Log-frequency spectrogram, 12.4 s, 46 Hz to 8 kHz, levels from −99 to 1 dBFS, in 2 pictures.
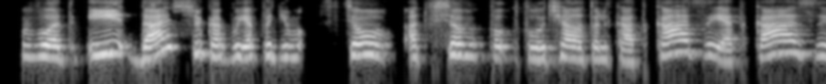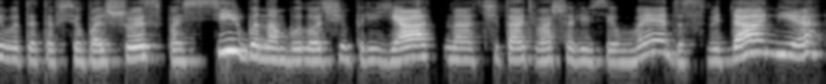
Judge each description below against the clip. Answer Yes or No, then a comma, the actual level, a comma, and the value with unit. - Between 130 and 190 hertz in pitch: No, high, 230 Hz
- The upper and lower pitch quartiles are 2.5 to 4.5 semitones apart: No, average, 4.9 semitones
